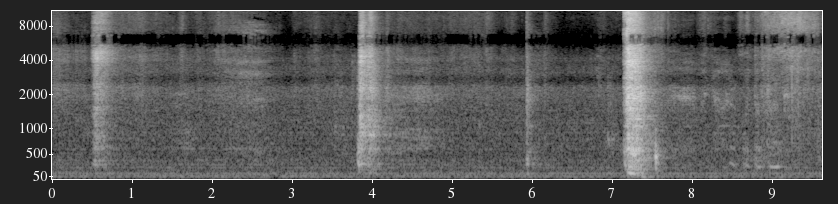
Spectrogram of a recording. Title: 5/1/23 - more messy allergy sneezes in the work bathroom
